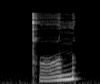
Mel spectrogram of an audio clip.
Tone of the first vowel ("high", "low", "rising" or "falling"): rising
